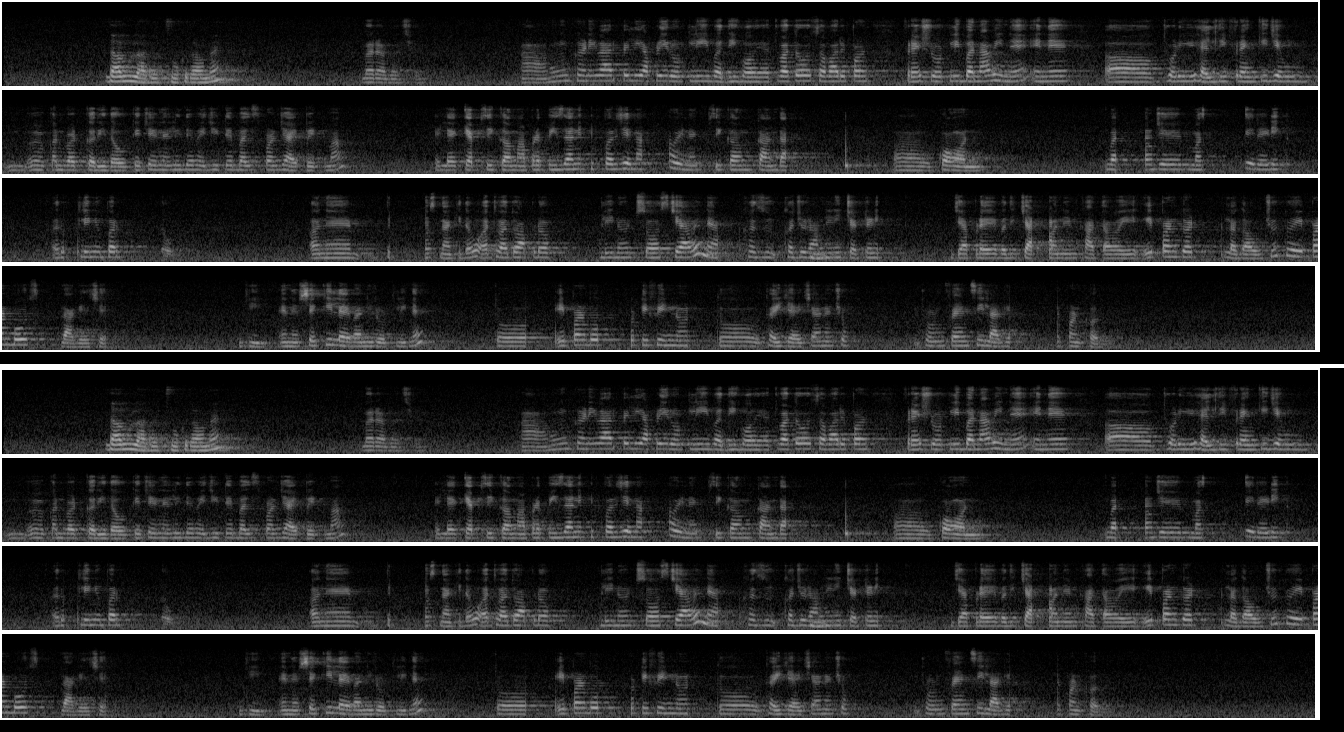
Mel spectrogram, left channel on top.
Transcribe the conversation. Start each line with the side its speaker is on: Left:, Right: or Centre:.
Right: સારું લાગે છોકરાઓને.
Left: હમ બરાબર છે હા હું ઘણી વાર પેલી આપડી રોટલી વધી હોય અથવા તો સવારે પણ, ફ્રેશ રોટલી બનાવી ને એને, અ થોડી હેલ્ધી ફ્રેન્કી જેવું કન્વર્ટ કરી દઉં કે જેને લીધે વેજીિટેબલ્સ પણ જાય પેટ માં એટલે કેપ્સિકમ આપડે પીઝાની ઉપર જે નાખતા હોયને, કેપ્સિકમ કાંદા અ કોન મસાલો જે રેડી રોટલીની ઉપર દઉં. <unintelligible> અને પ સોસ નાખી દવ અથવા તો આપડો લીનટ સોસ જે આવે ને આ ખજુ. ખજુર
Right: હમ
Left: આમલીની ચટણી જે આપડે બધી ચાને એમ ખાતા હોય એ પણ ઘ લગાવું છું તો એ પણ બહું લાગે છે. ઘી એને શેકી લેવાની રોટલીને, તો એ પણ બો ટિફિન હોય તો થઈ જાય છે અને છોક ને થોડું ફેન્સી લાગે પણ ખરું.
